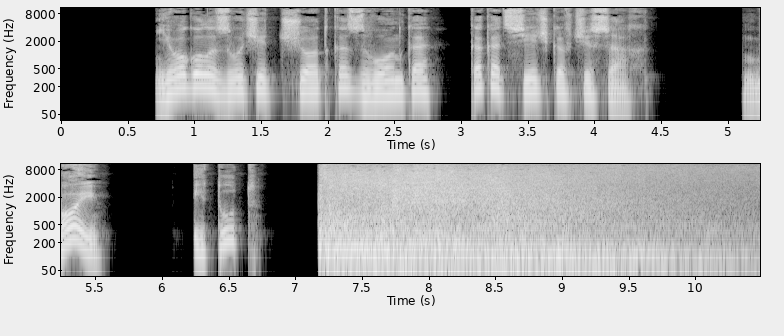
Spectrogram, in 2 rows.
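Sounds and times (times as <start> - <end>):
speech: 0.7 - 4.4, 5.1 - 5.6, 6.2 - 6.8
heavy muffled explosion during a duel: 7.2 - 10.4.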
